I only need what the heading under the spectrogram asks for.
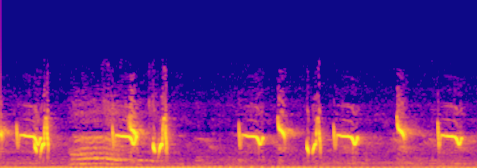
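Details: Bar-winged prinia singing a busy song meant for tutoring other birds: sharp, high, clipped notes and short slurred whistles in loose groups, one lower wavering note near the start, with a steady low rumble behind.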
